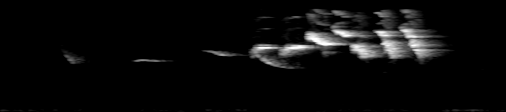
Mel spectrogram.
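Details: A coleiro opens with a few thin, spaced whistles, then breaks into a rich, fast jumble of high chirps and warbled notes lasting over a second.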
